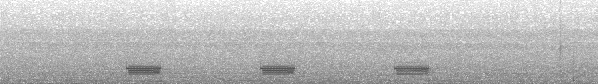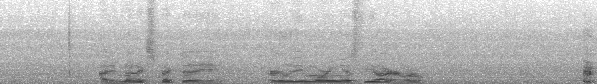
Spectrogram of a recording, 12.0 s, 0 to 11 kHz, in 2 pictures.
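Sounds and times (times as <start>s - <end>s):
radio hum: 1.2s - 1.7s, 2.6s - 3.0s, 3.9s - 4.4s
digital data tone bursts: 2.6s - 3.0s.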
